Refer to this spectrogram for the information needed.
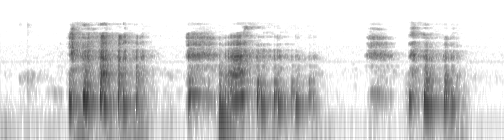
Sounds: Laughter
